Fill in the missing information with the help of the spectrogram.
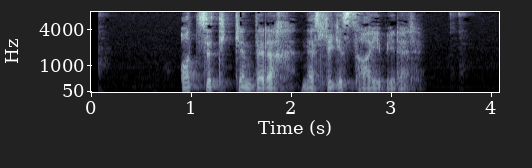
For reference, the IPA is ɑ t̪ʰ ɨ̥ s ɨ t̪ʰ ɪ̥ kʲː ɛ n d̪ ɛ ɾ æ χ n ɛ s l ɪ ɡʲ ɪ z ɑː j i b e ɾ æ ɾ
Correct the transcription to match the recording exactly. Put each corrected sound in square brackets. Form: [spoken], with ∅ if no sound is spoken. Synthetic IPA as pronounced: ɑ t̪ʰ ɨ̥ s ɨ t̪ʰ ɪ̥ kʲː ɛ n d̪ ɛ ɾ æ χ n ɛ s l ɪ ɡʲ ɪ [s] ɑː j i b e ɾ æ ɾ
